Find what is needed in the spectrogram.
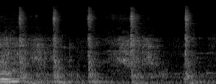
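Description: A hammer knocking lightly and regularly, about five short strikes at roughly two a second, on a block-house building site.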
